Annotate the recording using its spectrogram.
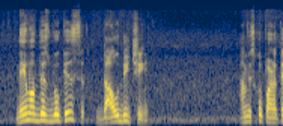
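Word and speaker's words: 道德经: Name of this book is दाओ दी चिंग। हम इसको पढ़ते हैं तो इट इज़ ताओ, TAO, बट we pronounce it एज दाओ।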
